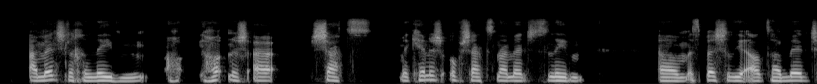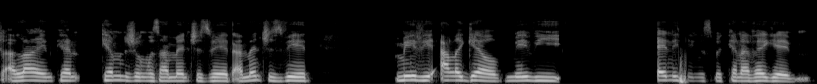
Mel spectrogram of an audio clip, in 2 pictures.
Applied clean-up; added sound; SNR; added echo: none; none; none; none.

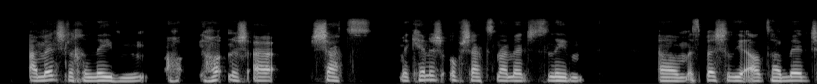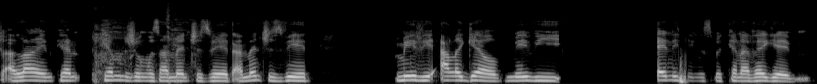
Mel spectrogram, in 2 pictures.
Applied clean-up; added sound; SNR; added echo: neural mask model Resemble Enhance denoiser.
